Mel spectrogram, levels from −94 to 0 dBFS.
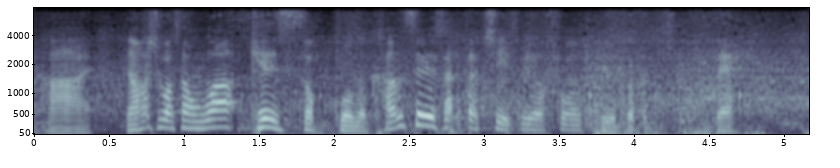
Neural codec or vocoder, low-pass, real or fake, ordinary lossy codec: codec, 16 kHz, 1.1 kbps, Voila-Tokenizer; none; fake; none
